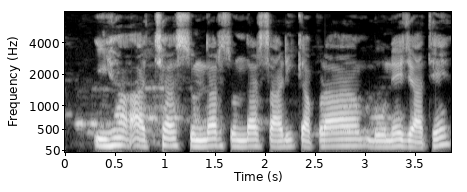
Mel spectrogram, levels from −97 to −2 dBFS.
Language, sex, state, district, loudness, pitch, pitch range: Chhattisgarhi, male, Chhattisgarh, Rajnandgaon, -13 LUFS, 140 Hz, 130-150 Hz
